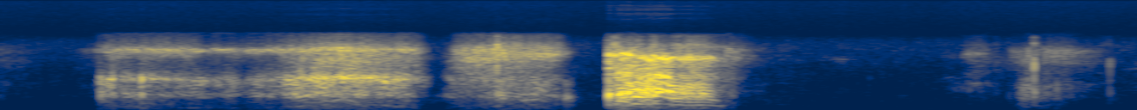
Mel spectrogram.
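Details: Three loud, rasping, partly whistling breath noises in quick succession, then a fainter one, from a person who says they are very ill: noisy snoring.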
